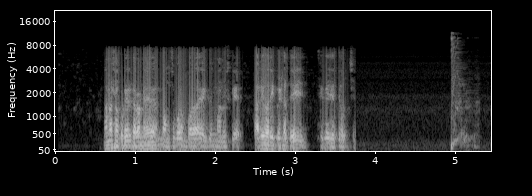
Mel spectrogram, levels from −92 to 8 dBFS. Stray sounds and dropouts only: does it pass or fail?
fail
